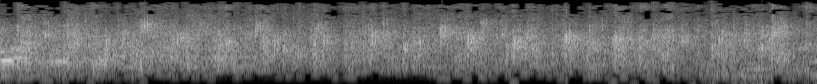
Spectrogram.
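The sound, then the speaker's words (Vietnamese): Steady applause from an audience at a Buddhist dharma talk, with dense, even clapping that holds at a loud level for the whole stretch without a break, and no voices standing out. “Lần đầu tiên thấy mình như vỗ tay dữ.”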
